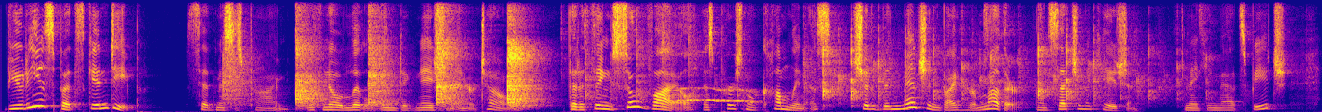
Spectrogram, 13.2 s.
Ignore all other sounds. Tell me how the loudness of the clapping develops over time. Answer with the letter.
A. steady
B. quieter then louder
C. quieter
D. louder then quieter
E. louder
C.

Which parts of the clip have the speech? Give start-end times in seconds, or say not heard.
0.0-12.8.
